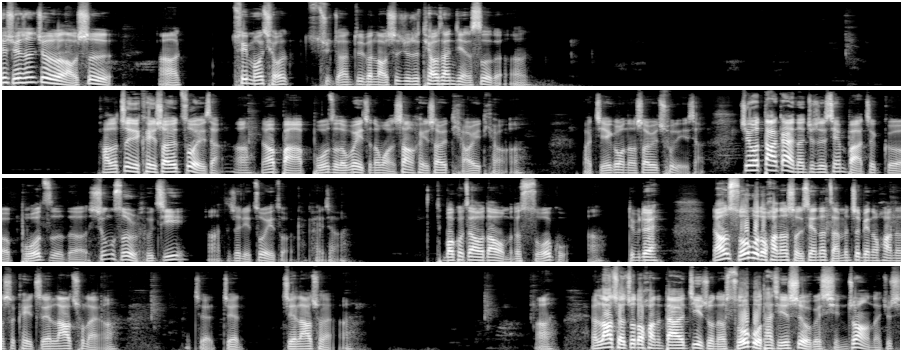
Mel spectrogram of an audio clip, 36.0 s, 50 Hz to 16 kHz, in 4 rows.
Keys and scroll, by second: 0.0 space, 0.6 space, 8.4 space, 11.4 space, 11.6 1, 12.3 ctrl+z, 12.9 2, 16.2 3, 26.1-28.4 typing, 28.2 ctrl+z, 29.7 ctrl+z, 31.7 space, 33.6 alt+s, 34.1 space.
